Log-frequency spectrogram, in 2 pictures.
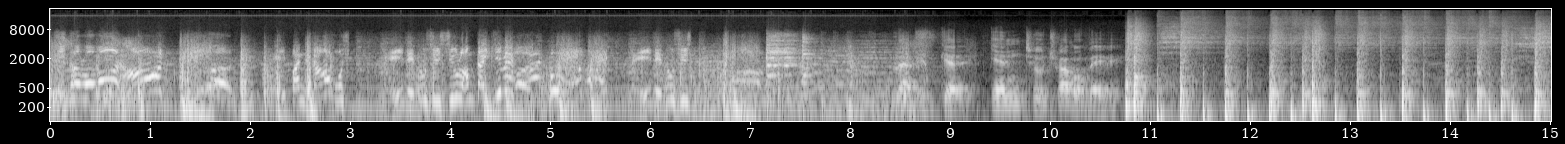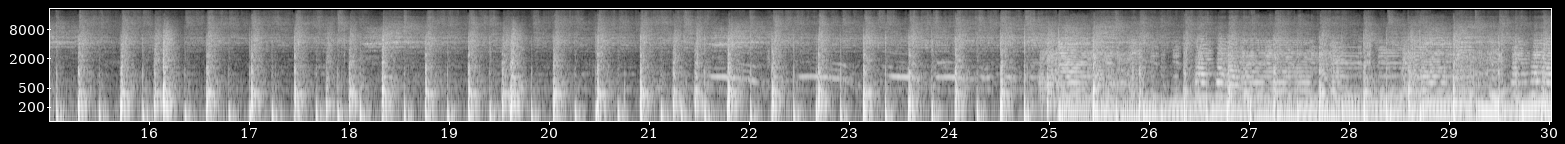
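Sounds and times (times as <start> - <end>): bass and band playing: 0.0 - 8.8, 10.8 - 30.0
drum kit beat: 10.8 - 30.0.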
